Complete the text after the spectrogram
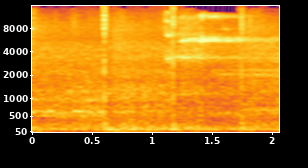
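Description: A basketball bounces on a wooden court in a large echoing hall.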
